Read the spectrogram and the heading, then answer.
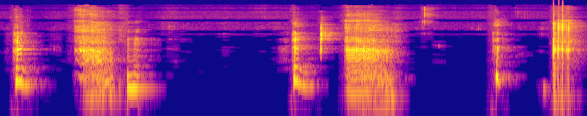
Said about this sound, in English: I sneezed and you sniffed. Your sneezes are so precious.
